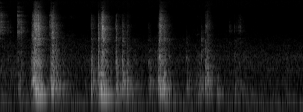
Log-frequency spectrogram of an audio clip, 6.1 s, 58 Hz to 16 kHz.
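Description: Red aluminium flip stop of an INCRA 1000SE miter-gauge fence being slid along the fence and set against its rule: four short sliding, knocking sounds about a second apart, fading out over the last two seconds.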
